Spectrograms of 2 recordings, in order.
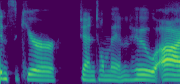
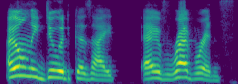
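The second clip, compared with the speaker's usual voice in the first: ordinary delivery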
